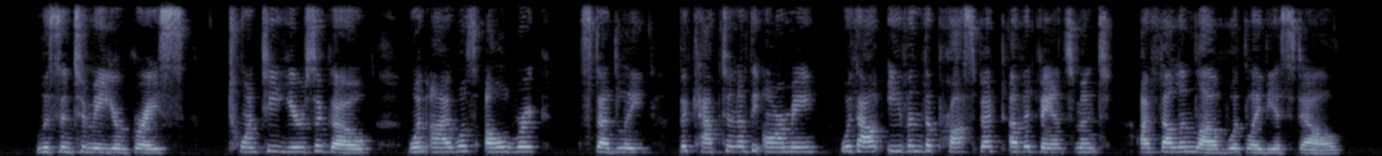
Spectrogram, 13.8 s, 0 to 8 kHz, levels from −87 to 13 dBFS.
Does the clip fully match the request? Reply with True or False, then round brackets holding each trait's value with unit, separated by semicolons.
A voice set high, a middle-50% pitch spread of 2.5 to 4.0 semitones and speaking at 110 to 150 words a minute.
True (235 Hz; 2.9 semitones; 135 wpm)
